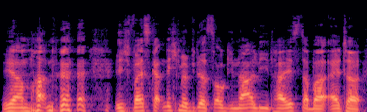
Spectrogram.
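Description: A young man from the co-hosting a casual podcast, slangy and relaxed, often laughing. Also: medium pitch, moderate pace. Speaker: podcast co-host. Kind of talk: casual chat.

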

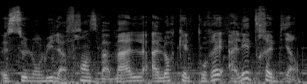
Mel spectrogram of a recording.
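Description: A woman presenting a news bulletin in a measured, even delivery. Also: sits low. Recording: music bed under voice.

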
